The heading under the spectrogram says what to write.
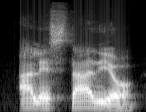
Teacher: al estadio, if you notice, you connect al the l connects to the e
